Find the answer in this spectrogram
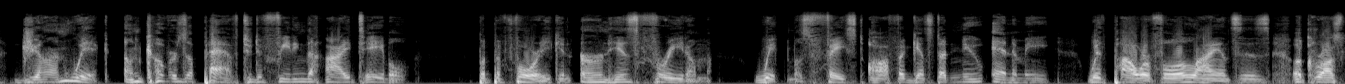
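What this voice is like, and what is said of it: Dramatic movie trailer narrator voice. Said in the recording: “We should do this in the trailer voice.”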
